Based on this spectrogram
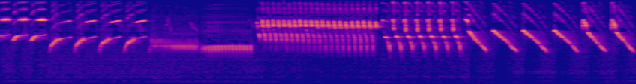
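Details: Belgian canary, described as a galador singer, delivering a varied song: a series of rising-falling whistled slurs, then a low buzzy tour, a fast high rattling trill and repeated sharp descending notes.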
